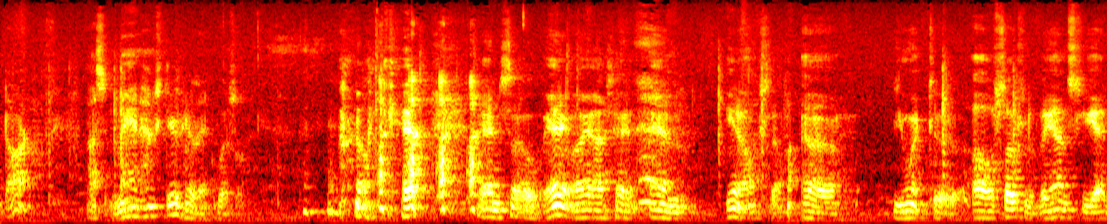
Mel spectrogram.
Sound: laughter

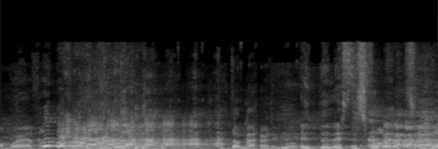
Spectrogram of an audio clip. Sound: all laughing

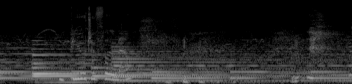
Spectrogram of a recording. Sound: Shorya chukles

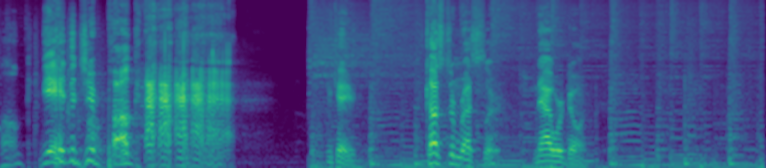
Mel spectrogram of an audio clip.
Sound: laugh

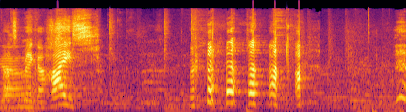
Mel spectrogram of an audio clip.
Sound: laughter

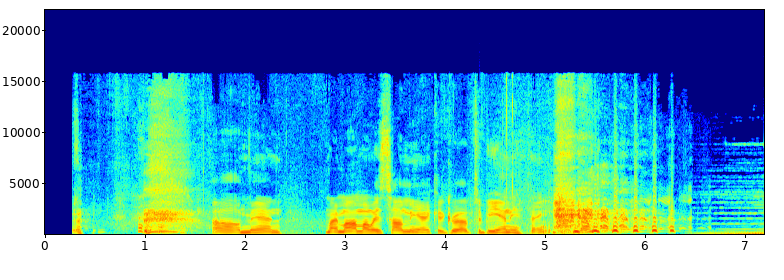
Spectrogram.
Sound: laughter

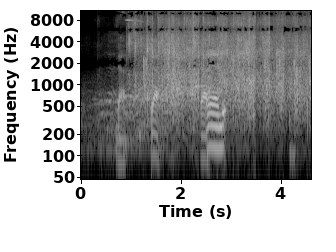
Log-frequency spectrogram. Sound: audience claps

